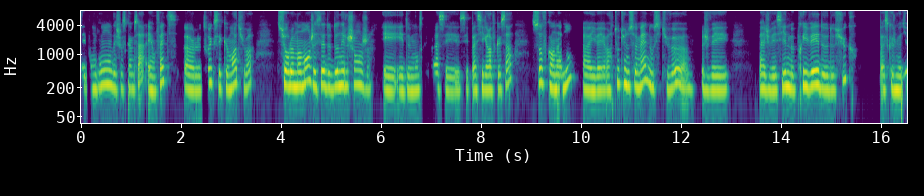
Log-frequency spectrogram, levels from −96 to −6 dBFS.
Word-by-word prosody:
des 175 - -7
bonbons, 225 +5 +1
des 205 -3 -1
choses 190 0 -7
comme 195 -1 -6
ça - - -3
et 180 - +1
en 170 - -2
fait, 270 +7 -4
heu, 185 -2 +1
le 175 0 -2
truc, 255 +8 -3
c'est 205 - -3
que 190 - -5
moi, 205 +6 +2
tu 250 -3 -9
vois? 210 +6 -5 0.5
Sur 230 -2 +5
le 215 - +8
moment, 215 +7 +5
j'essaie 225 -1 +4
de 205 -1 0
donner 220 +3 +4
le 215 - -1
change 225 -4 0 0.3
et 175 -1 -1
et - - 0
de 170 +1 -4
montrer 175 +1 -2 0.2
bah, 205 - -2
c'est 165 - -3
c'est 85 - -5
pas 175 - -2
si 180 +2 -2
grave 185 0 0
que 185 - -4
ça 235 - -1 0.4
sauf 260 0 +2
qu'en 200 -6 +2
amont, 215 - 0 0.2
heu, 180 -2 +1
il 175 - +2
va 175 - +2
y 175 - -1
avoir 180 0 -2
toute 245 0 -4
une 235 -3 +5
semaine 225 +5 +1
où 215 - +1
si 210 +3 -4
tu 185 - -9
veux, 235 +6 +2
heu, - - -4 0.3
je 180 -4 -1
vais, 180 +1 -1 0.6
bah, 195 - +2
je 180 -1 -1
vais 175 - +1
essayer 180 +4 +1
de - - +7
me 185 -3 +1
priver 220 +4 +5
de 190 -3 +1
de 180 0 -2
sucre, 300 - -6 0.4
parce 180 +1 -2
que - - -5
je 185 - +2
me 180 - +4
dis: 440 - -3
195 Hz, 255 wpm, -20 LUFS, 180-230 Hz, 0.6 s, le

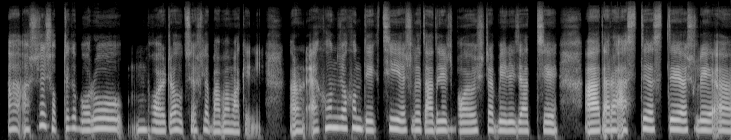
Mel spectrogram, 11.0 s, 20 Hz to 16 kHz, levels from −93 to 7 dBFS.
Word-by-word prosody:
আ - - 0 0.2
আসলে 300 +8 -2
সবথেকে 245 +3 -5
বড় 205 +2 -1 0.6
উম 215 - -2
ভয়টা 195 -1 0
হচ্ছে 195 - -5
আসলে 210 +1 -4
বাবা 185 +1 -1
মাকে 175 0 -4
নিয়ে। - - -12 0.4
কারণ 190 +1 0 0.2
এখন 250 +5 -1
যখন 245 0 +1
দেখছি 205 +4 -2 0.2
আসলে 210 +1 -3
তাদের 200 +1 +2 0.2
বয়সটা 190 +3 -1
বেড়ে 195 -1 +1
যাচ্ছে 190 0 -1 0.6
আ - - +6 0.2
তারা 210 +1 +4
আস্তে, 210 +3 -2
আস্তে 225 0 -2 0.2
আসলে 210 0 -1 0.3
আ - - +3
205 Hz, 140 wpm, -24 LUFS, 195-220 Hz, 0.6 s, আ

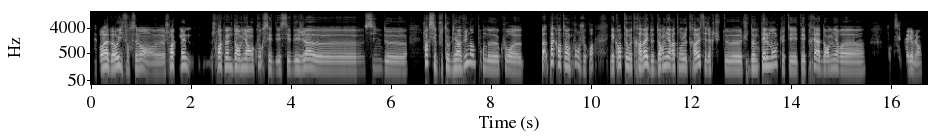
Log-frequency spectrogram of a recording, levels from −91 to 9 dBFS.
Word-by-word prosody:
Ouais, 165 +2 +8
bah 145 - +4
oui, 170 +2 +3
forcément, 130 -5 -4
heu, 110 +1 -5
je - - -9
crois 185 - +5
que 175 - -2
même 180 - +2 0.5
je - - -11
crois 180 0 +5
que 170 - -8
même 165 -1 +2
dormir 155 -1 +4
en 155 0 +2
cours, - - -9
c'est 140 -2 -4
dé 130 +2 -9
c'est 135 +1 -5
déjà, 140 +4 +1
heu, 120 -2 -4 0.2
signe 145 +4 -5
de 120 -3 -7 0.3
je - - -42
crois 225 - +4
que - - +2
c'est 170 - +2
plutôt 150 +2 -6
bien 145 +2 +2
vu, 195 +8 -3
non? 225 0 -1
De 215 - -15
prendre, 140 -8 -9
heu, 130 -1 -4
cours, 135 -1 -4
heu 115 -1 -3 0.4
pas 295 - +4
pas 235 - +8
quand 205 - +2
tu 185 - -2
es - - +5
en 165 - +2
cours 195 +4 -8
je 135 - -10
crois, 155 +4 -5 0.3
mais 135 - +3
quand 185 +7 +1
tu 185 - -2
es - - +2
au 160 -1 -1
travail 195 +8 +7
de 135 - -6
dormir 165 +5 +3
à - - +7
ton 160 0 -7
lieu 160 - 0
de - - -5
travail. 160 +6 +5
C'est-à-dire 145 -8 -4
que - - -8
tu - - -11
te 130 -1 -4
tu - - -12
te - - -28
donnes 145 0 -2
tellement 175 +4 +3
que 140 - -10
tu 130 0 -3
es - - -10
tu 140 - -5
es 135 - -1
prêt 175 - 0
à 150 -2 +7
dormir, 135 +1 -2
heu 120 -1 -2 0.5
donc - - -27
c'est - - -13
terrible, 135 -5 -2
hein. 105 - -8
145 Hz, 285 wpm, -24 LUFS, 130-165 Hz, 0.5 s, Ouais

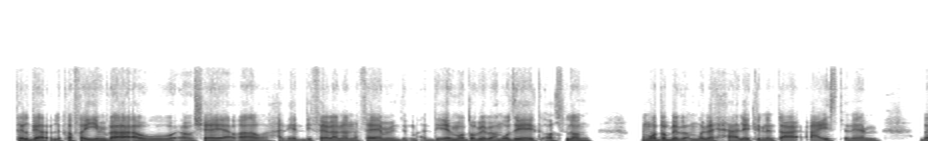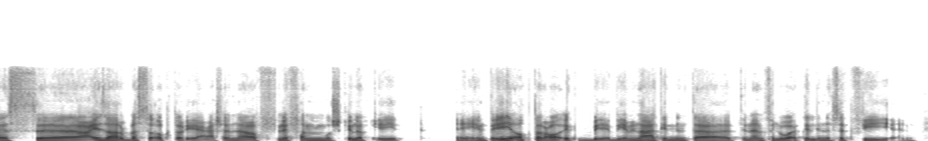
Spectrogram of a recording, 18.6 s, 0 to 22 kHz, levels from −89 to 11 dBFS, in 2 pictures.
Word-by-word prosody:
تلجأ 130 0 +4
لكافيين 120 +3 +1
بقى 130 - +6
أو 105 -1 0
أو 100 0 -4
شاي، 115 +1 +2
أو - - -3
قهوة، 110 0 +1
الحاجات 110 +1 -5
دي، 110 +1 -5
فعلًا 120 0 +1
أنا 110 -1 -5
فاهم 130 +3 +2 0.2
م 115 +3 -10
قد 105 +1 -10
إيه 125 - +2
الموضوع 120 +1 +1
بيبقى 110 -5 +2
مزعج 130 +1 +3
أصلًا، 130 +3 -1 0.5
الموضوع 115 +4 +4
بيبقى 120 -4 +1
مُلّح 120 +1 0
عليك 125 +4 +1
إن 120 - -1
أنت 130 +1 -2
ع 115 0 +3
عايز 120 0 0
تنام 120 +1 -4 0.4
بس 120 0 -3
آآ، 110 -2 +4
عايز 180 +12 +4
أعرف 175 -4 +4
بس 160 -1 -4
أكتر - - -2
يعني 95 0 -2
عشان 105 +1 -5
نعرف 120 0 -1
نفهم 125 -2 -2
المشكلة 110 +2 -2
في 110 - -16
إيه، 100 -2 -4 0.8
أنت 115 - -4
إيه 215 +6 +5
أكتر 215 -1 0
عائق 150 - +2
بي 115 +2 -4
بيمنعك 120 +8 0
إن 110 +2 -3
أنت 115 -7 0
تنام 125 +7 -4
في 135 - -11
الوقت 120 +1 -1
اللي 105 -1 -3
نفْسك 115 -1 -6
فيه 110 -4 -3
يعني؟ 110 +2 -15
115 Hz, 185 wpm, -22 LUFS, 110-125 Hz, 0.8 s, بقى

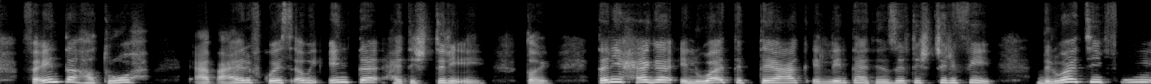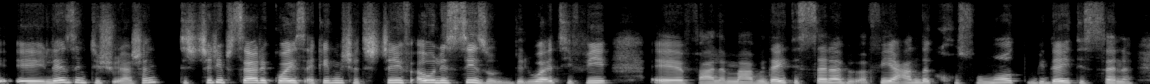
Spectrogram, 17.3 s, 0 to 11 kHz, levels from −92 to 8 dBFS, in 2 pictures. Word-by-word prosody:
فأنت 340 +1 +3
هتروح 245 +1 0 0.3
هابقى 180 0 0
عارف 265 +3 +1
كويس 255 +1 +3
أوي 265 +1 -1
أنت 300 +2 +1 0.2
هتشتري 205 +5 -1
إيه، - - -5 0.3
طيب - - -1 0.3
تاني 315 +5 +6
حاجة 305 -1 +3
الوقت 245 +7 +3
بتاعك 255 +1 0
اللي 195 +3 0
أنت 245 +3 -4
هتنزل 220 0 -1
تشتري 245 +2 -2
فيه، 250 -4 -1 0.3
دلوقتي 310 - +3
في 290 -1 -15 0.3
آآ، 220 -1 +5
لازم 270 +5 +2
تش 215 -5 -8
عشان 250 +11 -3 0.2
تشتري 225 +8 -2
بسعر 265 -1 +3
كويس 245 -1 +3
أكيد 240 - -2
مش 245 -3 -3
هتشتري 260 +7 0
في - - -11
أول 260 +1 +6
السيزون 245 - -1
دلوقتي 210 +5 -1
في 230 +4 -2 0.4
آآ، 180 0 +2
فعلي 175 0 -6
مع 170 -1 -4
بداية 205 +6 +1
السنة 225 +3 0
بيبقى 190 -5 -8
في 225 0 -1
عندك 220 +2 -2
خصومات 195 +6 -5
بداية 210 +5 +1
السنة 185 -3 -5
235 Hz, 165 wpm, -23 LUFS, 205-265 Hz, 0.4 s, تاني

